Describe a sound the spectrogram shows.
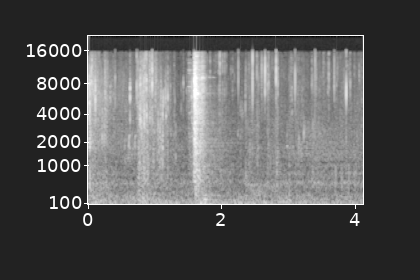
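Water splashes as a man wades through it.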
